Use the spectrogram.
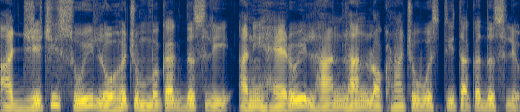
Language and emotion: Goan Konkani, neutral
